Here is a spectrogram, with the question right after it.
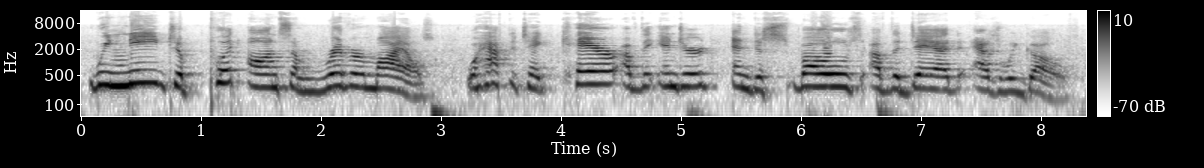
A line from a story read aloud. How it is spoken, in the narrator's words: barked Sheila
